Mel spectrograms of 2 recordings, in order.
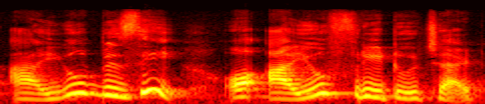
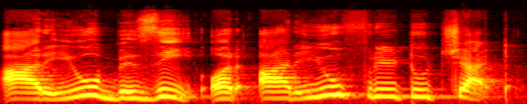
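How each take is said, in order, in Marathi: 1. 'are' मधला 'r' silent आहे. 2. 'are' मधला 'r' स्पष्टपणे उच्चारला जातो. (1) "तो र ऐकू नाही येते कानाला ... मी म्हणते कसं" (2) "मी असं म्हणते का बघा, ... नाही"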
